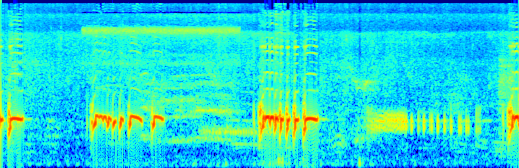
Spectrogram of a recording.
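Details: Local zebra dove singing loudly to encourage other doves: clipped stuttering coos ending in long notes, and a softer rapid series of even coos near the end.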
